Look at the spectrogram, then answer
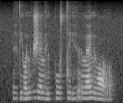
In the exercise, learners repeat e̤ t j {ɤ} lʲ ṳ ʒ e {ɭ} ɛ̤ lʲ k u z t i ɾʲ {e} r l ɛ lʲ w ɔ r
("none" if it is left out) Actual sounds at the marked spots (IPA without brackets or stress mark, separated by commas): ɤ, l, e̤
